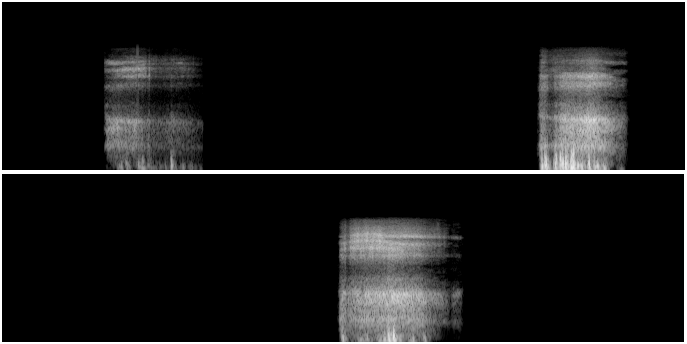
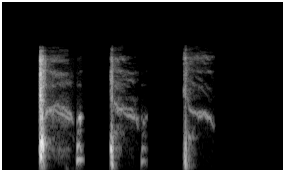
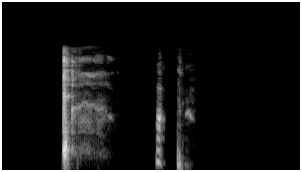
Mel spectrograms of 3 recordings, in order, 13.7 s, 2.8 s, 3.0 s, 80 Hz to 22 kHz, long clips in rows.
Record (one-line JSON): {"exhalation_length": "13.7 s", "exhalation_amplitude": 26294, "exhalation_signal_mean_std_ratio": 0.24, "three_cough_length": "2.8 s", "three_cough_amplitude": 28130, "three_cough_signal_mean_std_ratio": 0.16, "cough_length": "3.0 s", "cough_amplitude": 29855, "cough_signal_mean_std_ratio": 0.15, "survey_phase": "beta (2021-08-13 to 2022-03-07)", "age": "45-64", "gender": "Female", "wearing_mask": "No", "symptom_new_continuous_cough": true, "symptom_runny_or_blocked_nose": true, "symptom_fatigue": true, "symptom_headache": true, "symptom_change_to_sense_of_smell_or_taste": true, "symptom_other": true, "smoker_status": "Never smoked", "respiratory_condition_asthma": false, "respiratory_condition_other": false, "recruitment_source": "Test and Trace", "submission_delay": "2 days", "covid_test_result": "Positive", "covid_test_method": "RT-qPCR", "covid_ct_value": 16.1, "covid_ct_gene": "ORF1ab gene", "covid_ct_mean": 17.3, "covid_viral_load": "2100000 copies/ml", "covid_viral_load_category": "High viral load (>1M copies/ml)"}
